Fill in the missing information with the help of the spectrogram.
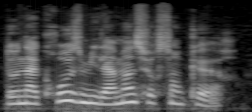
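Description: A woman reading a classic novel aloud as narrator, in a measured, expressive storytelling manner. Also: on the high side, no room sound. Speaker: audiobook narrator.

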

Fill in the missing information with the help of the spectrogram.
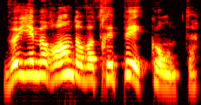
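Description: A man's voice: sits high, big pitch swings, unhurried. A man reading a polite, formal officer. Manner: courteous, formal. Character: polite, apologetic guard officer.

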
